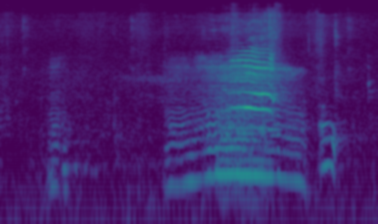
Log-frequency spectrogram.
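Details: Goat doe in labor on a farm, birthing the second of three kids: one drawn-out, strained, rising-and-falling bleat lasting over a second, followed by a short grunt.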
